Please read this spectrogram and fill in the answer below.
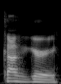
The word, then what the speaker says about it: Kakegurui: We're going to be talking about Kakegurui. – Yeah. – How do you say it? – Kakegurui.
